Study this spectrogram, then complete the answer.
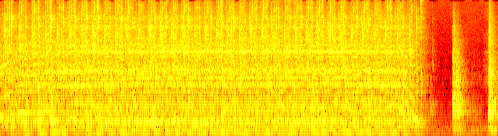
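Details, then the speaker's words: Sewing machine after re-threading with the thread in the take-up lever: smooth, even stitching rhythm about three strokes a second, no knocking or jamming; normal running after the fix. "super simple fix it's just an easy re-thread making sure our take-up lever has the thread in it and it should now sound like a normal sewing machine"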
